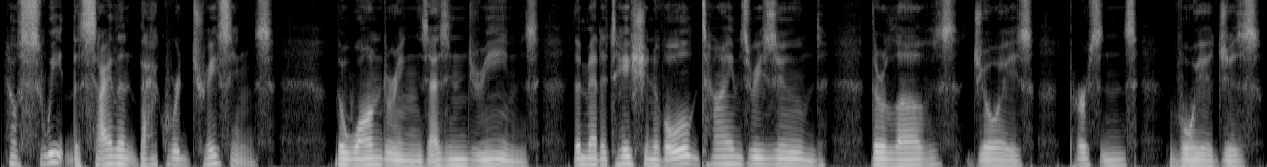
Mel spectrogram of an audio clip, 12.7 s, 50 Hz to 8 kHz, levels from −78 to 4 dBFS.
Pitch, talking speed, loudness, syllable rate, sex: 105 Hz, 100 wpm, -20 LUFS, 3.5 syllables/s, male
